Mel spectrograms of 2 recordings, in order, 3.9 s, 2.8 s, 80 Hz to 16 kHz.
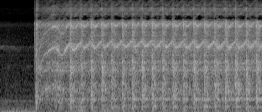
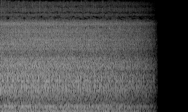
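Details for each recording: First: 2003 Chrysler Sebring 2.7 after used-engine swap and timing chain replacement, cam and crank sensor signals being scoped: starter cranks evenly about three turns a second for four seconds, never fires; wrong cam sprocket reluctor confusing the computer. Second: 2003 Chrysler Sebring 2.7 V6 idling after a used-engine swap, timing chain and set replaced, reassembled; steady even idle with airy hiss, no knocks or misses. Earlier no-start blamed on a very dead battery. Running good now.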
